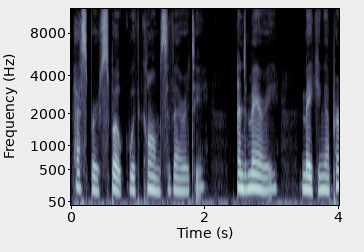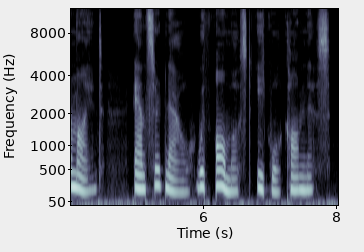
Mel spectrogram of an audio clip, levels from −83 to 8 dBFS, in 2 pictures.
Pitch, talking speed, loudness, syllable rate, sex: 195 Hz, 125 wpm, -19 LUFS, 4.5 syllables/s, female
